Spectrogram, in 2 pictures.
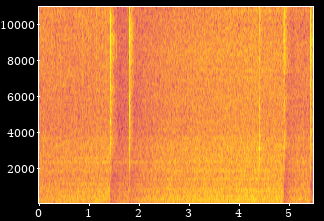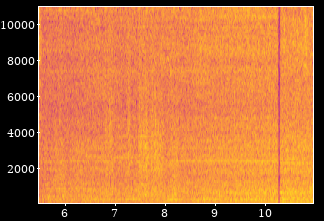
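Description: A Fedders 7500 BTU window air conditioner runs with fan and compressor going, a steady loud hum and airflow rumble close by, broken by a few brief clicks and knocks.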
